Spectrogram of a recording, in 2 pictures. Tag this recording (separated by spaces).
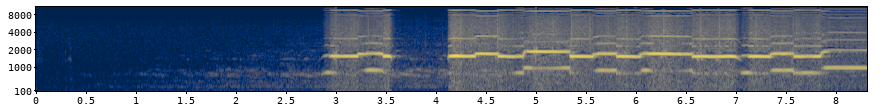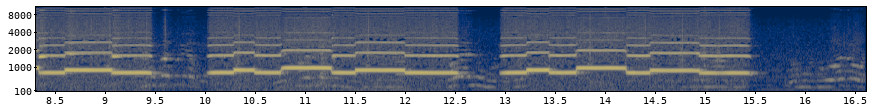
whistle tin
